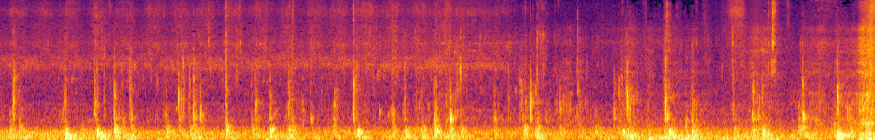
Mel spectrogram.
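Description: Water laps and splashes against a small boat.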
